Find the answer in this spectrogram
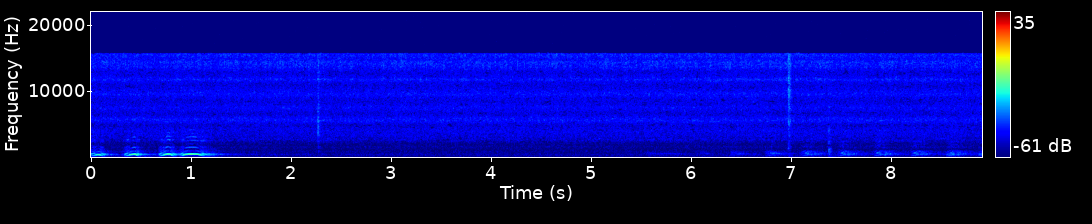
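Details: Barred owl (Strix varia) giving the seldom-heard "monkey laugh" call: a loud burst of four quick, throaty cackling hoots, then a fainter rhythmic run of laughing hoots several seconds later.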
